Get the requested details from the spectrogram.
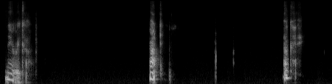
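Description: A woman speaks calmly in short bursts over an online call.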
